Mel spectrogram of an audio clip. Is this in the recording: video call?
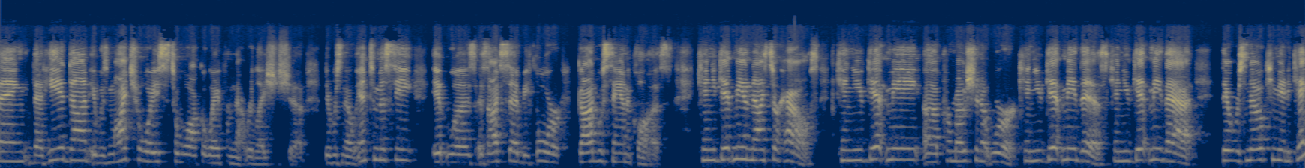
yes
